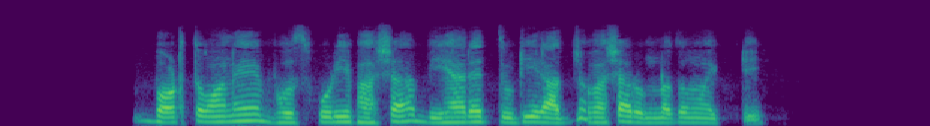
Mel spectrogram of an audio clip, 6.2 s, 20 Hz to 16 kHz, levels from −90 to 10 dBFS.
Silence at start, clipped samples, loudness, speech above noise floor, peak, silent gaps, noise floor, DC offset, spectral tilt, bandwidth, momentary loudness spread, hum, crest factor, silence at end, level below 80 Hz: 0.9 s; under 0.1%; -18 LUFS; 64 dB; -2 dBFS; none; -82 dBFS; under 0.1%; -8 dB/octave; 7 kHz; 8 LU; none; 18 dB; 1.15 s; -62 dBFS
